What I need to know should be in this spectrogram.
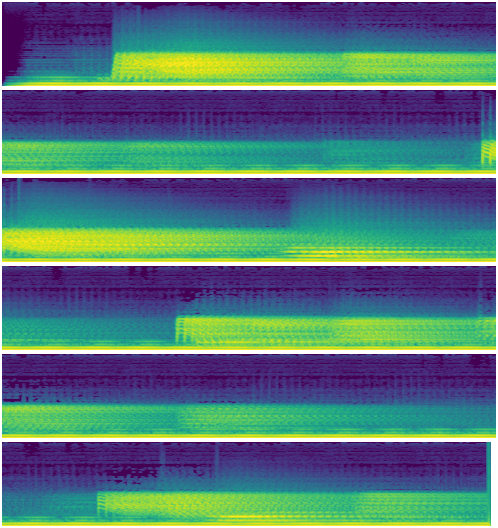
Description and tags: Alien Atmosphere
A short Sound FX we produced with a synth plugin to replicate a classical alien sounding atmosphere.
alien, space, world, bionic, spaceship, galaxy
